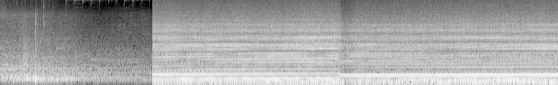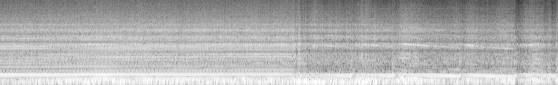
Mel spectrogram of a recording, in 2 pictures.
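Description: A Ford GT race car at the Le Mans race holds a loud, steady high-revving engine drone for a long stretch, with pitch shifts as it changes gear and drafts past a Ferrari, with no talk.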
